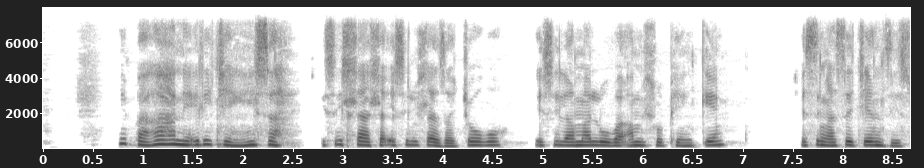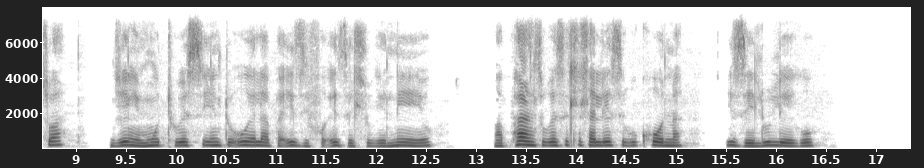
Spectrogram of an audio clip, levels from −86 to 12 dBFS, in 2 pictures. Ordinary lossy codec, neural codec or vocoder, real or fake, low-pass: Opus, 64 kbps; none; real; 7.2 kHz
